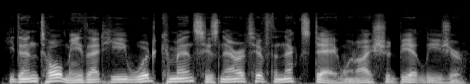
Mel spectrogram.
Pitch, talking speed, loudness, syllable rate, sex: 110 Hz, 240 wpm, -16 LUFS, 5.7 syllables/s, male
